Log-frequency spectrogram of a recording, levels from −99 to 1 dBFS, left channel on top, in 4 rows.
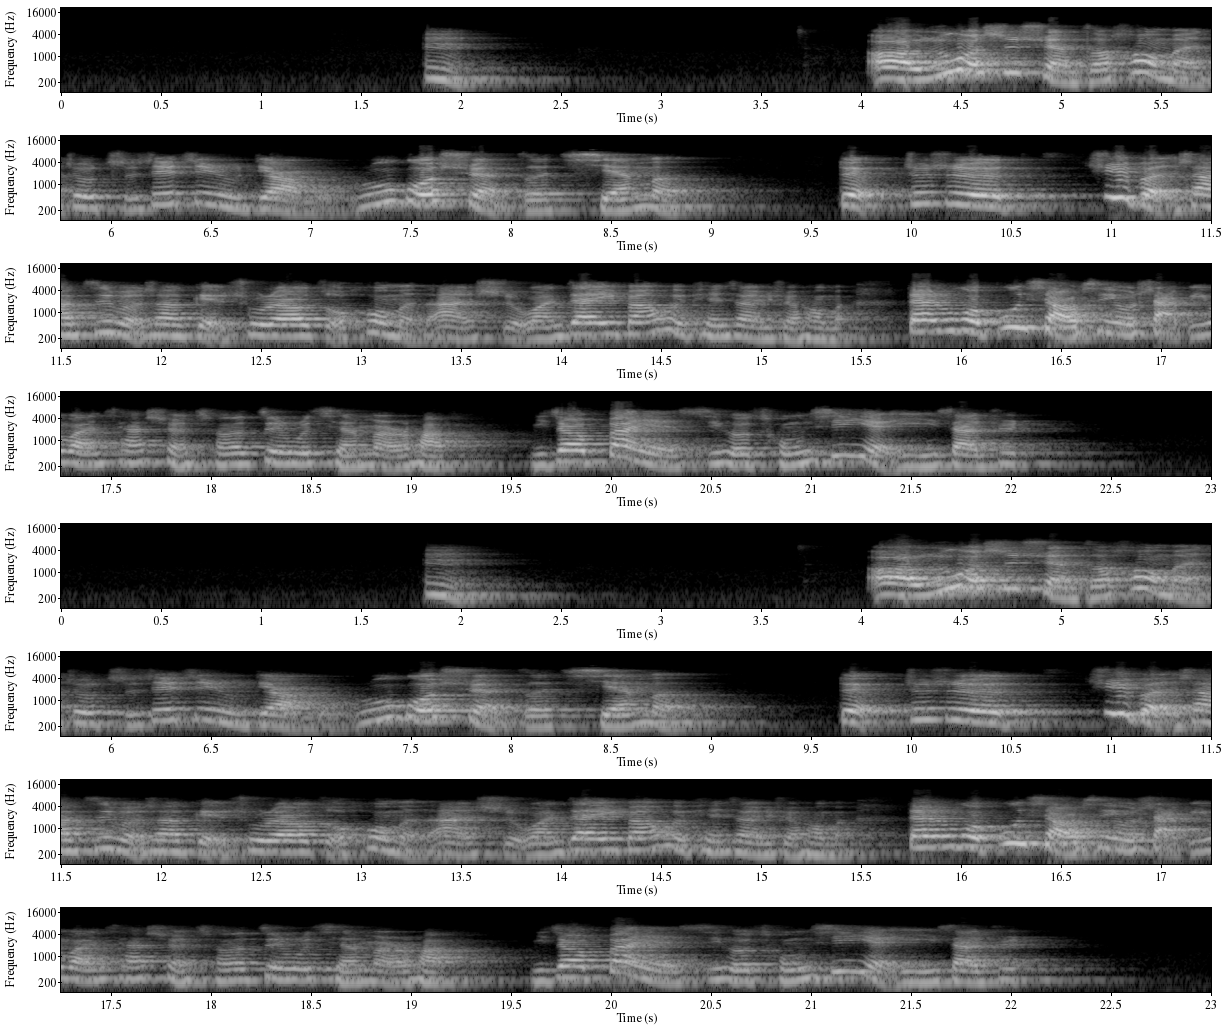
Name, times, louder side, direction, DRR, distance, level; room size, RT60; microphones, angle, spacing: voice 1, 4.0-8.9 9.7-10.5 10.9-15.4 15.8-19.2 19.6-22.0, left 3 dB, 25° left, 8 dB, 0.5 m, -31 dB
8.6 x 5.0 x 4.2 m, 0.87 s
head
